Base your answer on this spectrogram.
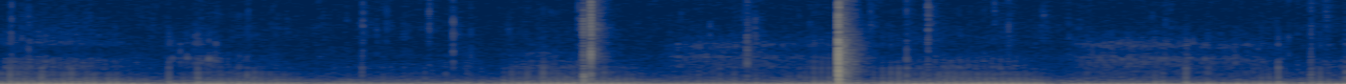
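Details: Gentle purr of a sleeping cat by the fire: a low, even rumble in repeating breath-length swells, punctuated by two loud crackling pops from the fireplace and faint hiss of flames.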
